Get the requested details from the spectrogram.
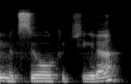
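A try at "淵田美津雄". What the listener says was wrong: The last name, probably not. the pronunciation is right, but the stress is not. It's kind of random in Japanese. And it's not an emphasis on a syllable like it is in English. It's a pitch thing.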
